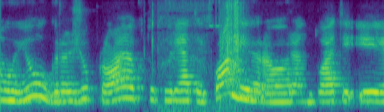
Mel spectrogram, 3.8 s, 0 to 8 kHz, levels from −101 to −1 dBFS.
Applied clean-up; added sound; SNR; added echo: none; Camera; 12 dB; none.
